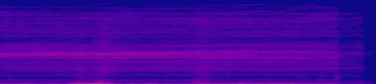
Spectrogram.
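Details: Underfloor heating circulation pump: steady electric buzz with an even high whine before cutting off; pump noise suspected from sludge, debris or a damaged impeller, fixed by replacing the pump.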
